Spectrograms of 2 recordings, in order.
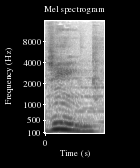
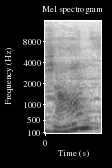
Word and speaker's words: Jean: I think it's Gene, but because they were Caribbean people, I think, or Jamaican or whatever they were, or are, they pronounce it Jean. But Botham Jean, Mr.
